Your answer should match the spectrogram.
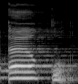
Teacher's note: Cara bacanya memantul dengan pantulan yang kecil. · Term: qalqalah sugro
